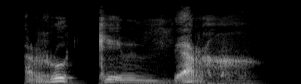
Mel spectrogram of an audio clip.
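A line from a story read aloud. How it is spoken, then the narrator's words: Quiet but resolute. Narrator (Russian): тихо, но решительно сказал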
